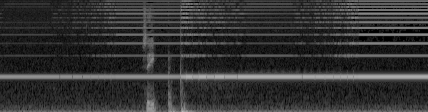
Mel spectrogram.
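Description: Waldorf Blofeld synthesizer holding a steady high-pitched tone with bright overtones. About three and a half seconds in there is a short knock, and from then on the tone is louder and brighter.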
